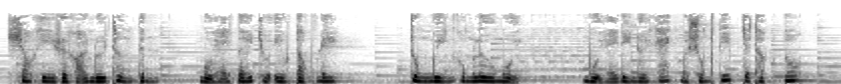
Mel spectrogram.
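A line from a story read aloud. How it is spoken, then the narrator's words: Quiet instruction. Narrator (Vietnamese): nhỏ giọng dặn dò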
